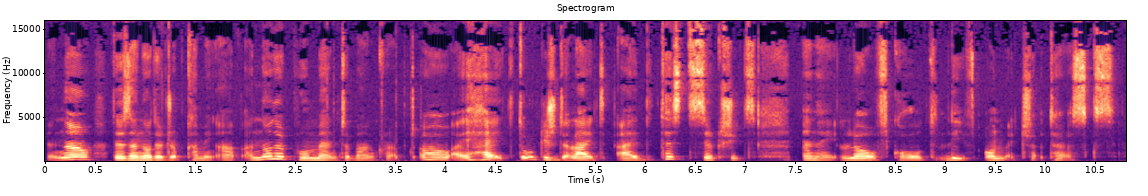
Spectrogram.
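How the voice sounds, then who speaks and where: A woman's voice: mid-range voice, unhurried, dark tone, natural voice. A woman voicing a mournful talking elephant. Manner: mournful, weary sighing.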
